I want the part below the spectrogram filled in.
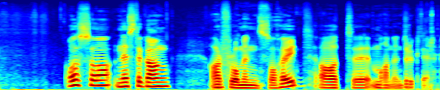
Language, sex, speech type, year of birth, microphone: Norwegian, male, spontaneous, 1973, Sennheiser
